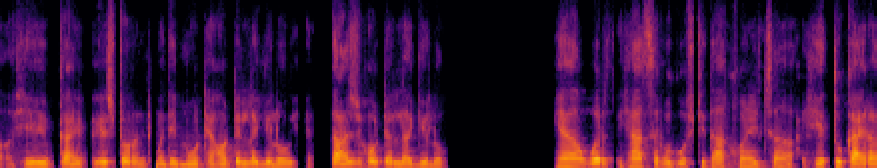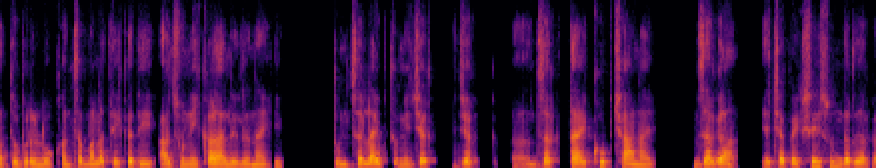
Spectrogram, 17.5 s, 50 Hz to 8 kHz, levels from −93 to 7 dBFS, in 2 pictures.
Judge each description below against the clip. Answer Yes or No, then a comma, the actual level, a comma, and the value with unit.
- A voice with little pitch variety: No, average, 3.6 semitones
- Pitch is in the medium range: Yes, medium, 145 Hz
